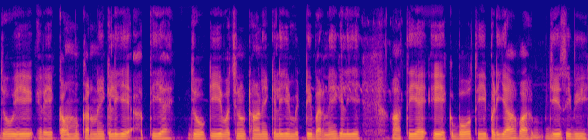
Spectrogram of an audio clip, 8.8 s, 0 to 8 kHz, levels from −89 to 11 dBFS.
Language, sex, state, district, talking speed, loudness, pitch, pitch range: Hindi, male, Punjab, Fazilka, 190 wpm, -19 LUFS, 120 Hz, 120-125 Hz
